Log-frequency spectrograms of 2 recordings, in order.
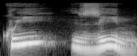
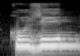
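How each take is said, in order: First: The first syllable sounds like kwee. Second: The first syllable sounds like koo. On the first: The speaker calls it right. "इसका correct pronunciation क्या है?" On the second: The speaker calls it wrong. "तो फिर गलत हो जाएगा"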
